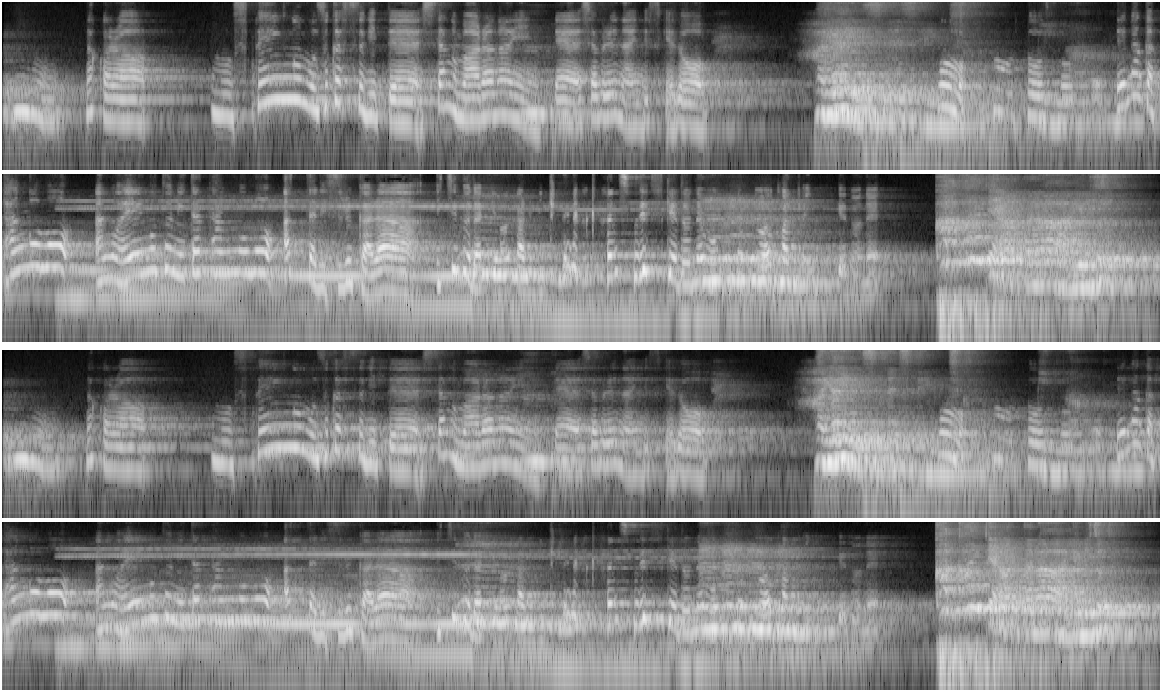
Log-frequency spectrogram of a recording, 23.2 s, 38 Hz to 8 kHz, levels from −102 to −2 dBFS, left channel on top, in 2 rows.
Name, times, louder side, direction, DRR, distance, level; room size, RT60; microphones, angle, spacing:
voice 1, 0.1-0.6 0.8-1.5 2.1-7.1 9.3-18.7 19.1-20.4, left 3 dB, 60° left, 14 dB, 0.7 m, -25 dB
voice 2, 5.2-5.7 8.0-9.7 10.3-11.3 16.1-17.2 18.5-19.6 20.9-22.6, right 1 dB, 45° right, -2 dB, 7.0 m, -23 dB
sound 1, 12.1-19.6, right 1 dB, ahead, 4.4 m, -31 dB
23.5 x 14.0 x 9.1 m, 2.6 s
head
